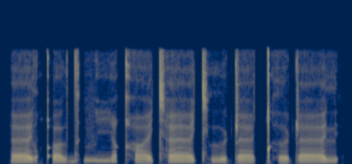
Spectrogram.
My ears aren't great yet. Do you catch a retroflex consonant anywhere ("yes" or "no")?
yes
